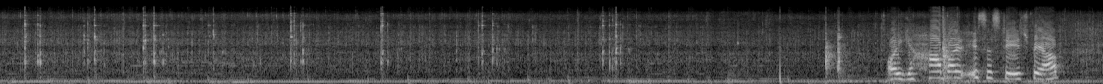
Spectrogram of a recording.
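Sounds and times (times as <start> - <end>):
food sizzling in a wok: 0.0 - 11.0
spoon clinking against a bowl: 0.2 - 2.2.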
